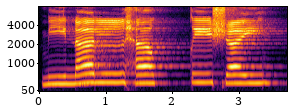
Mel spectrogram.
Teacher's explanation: Karena alif lam menghadapi huruf qamariah yaitu ha. Cara bacanya dibaca dengan jelas lamnya atau disebut izhar qamari. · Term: idhar qamari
